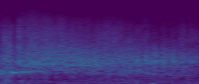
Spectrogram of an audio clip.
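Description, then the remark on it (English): A pickup truck speeding down a dirt road screeches to a stop in front of a shop in a harsh, steady hissing skid that holds for about two seconds, with no voices over it. “truck came speeding down the dirt road and screeched to a stop in front of the shop.”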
